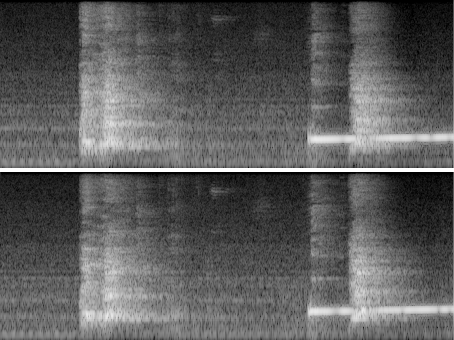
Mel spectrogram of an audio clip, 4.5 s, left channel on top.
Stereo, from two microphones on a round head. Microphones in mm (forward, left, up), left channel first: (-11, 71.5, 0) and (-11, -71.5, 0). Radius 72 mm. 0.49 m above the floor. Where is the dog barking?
35° left (ahead or behind), 0.7 m; by 3.8 s 85° right, 1.6 m.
